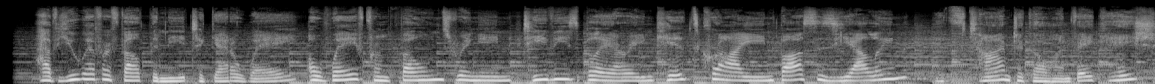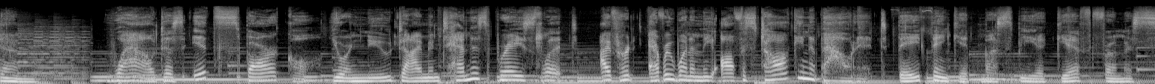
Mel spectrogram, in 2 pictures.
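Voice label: Commercial, voice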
